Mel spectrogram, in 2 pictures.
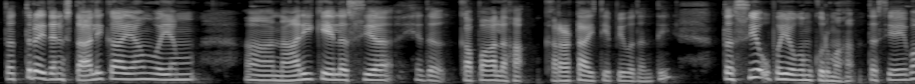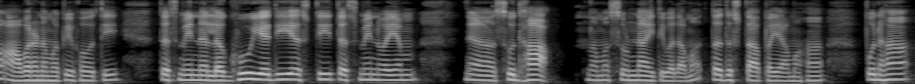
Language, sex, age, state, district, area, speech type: Sanskrit, female, 60+, Karnataka, Uttara Kannada, urban, spontaneous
